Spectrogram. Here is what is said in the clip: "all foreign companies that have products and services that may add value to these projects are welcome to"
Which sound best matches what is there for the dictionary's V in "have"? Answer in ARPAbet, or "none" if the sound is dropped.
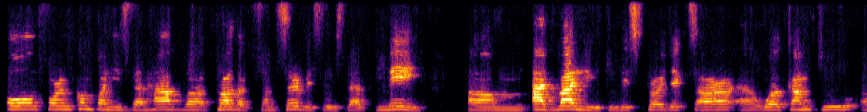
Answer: V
